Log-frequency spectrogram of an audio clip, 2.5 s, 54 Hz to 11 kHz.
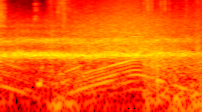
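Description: A car drifts in Forza Horizon 4 with its tires squealing in long sliding whines over a steady engine hum, the pitch sweeping up and down as the slide continues for a few seconds.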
